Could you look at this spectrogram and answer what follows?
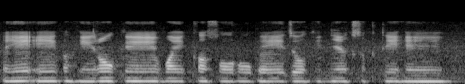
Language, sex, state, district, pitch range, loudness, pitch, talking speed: Hindi, male, Rajasthan, Bikaner, 140-150 Hz, -17 LUFS, 145 Hz, 165 wpm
